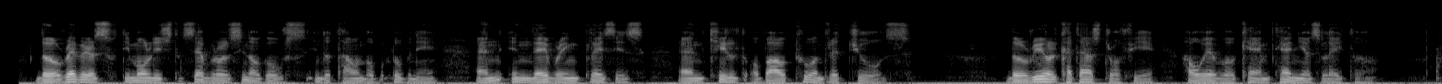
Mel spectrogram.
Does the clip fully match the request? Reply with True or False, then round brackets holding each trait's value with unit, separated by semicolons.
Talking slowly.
True (115 wpm)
